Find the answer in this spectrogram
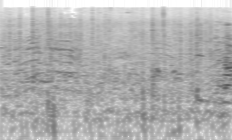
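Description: Indistinct shouting voices on a football field, with a few sharp knocks during the play.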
